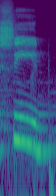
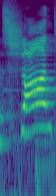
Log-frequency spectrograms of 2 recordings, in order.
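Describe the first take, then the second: First: The name is pronounced like Sheen. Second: The name is pronounced like Shawn. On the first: A newcomer misreads the name. The speaker calls it wrong. "they'll be like Sheen" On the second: The class corrects the name. The speaker calls it right. "we had to like learn how to pronounce it as Sean"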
